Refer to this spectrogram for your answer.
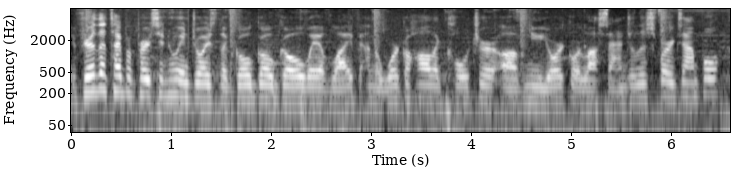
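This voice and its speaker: A man talks fairly quickly. Behind him, music can be heard. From Hawaii. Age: 30s. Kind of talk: casual vlog narration.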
